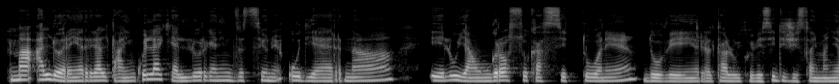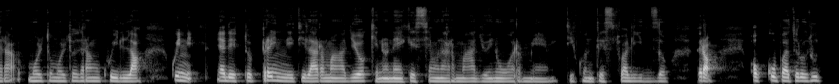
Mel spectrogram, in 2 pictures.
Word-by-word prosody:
Ma, 215 Hz, +1 st, +5 dB
allora 215 Hz, -7 st, +4 dB
in 165 Hz, +1 st, 0 dB
realtà 180 Hz, -2 st, 0 dB
in 160 Hz, +1 st, -3 dB
quella 235 Hz, +6 st, +1 dB
che 230 Hz, -7 st, -4 dB
è -, -, 0 dB
l'organizzazione 180 Hz, 0 st, -3 dB
odierna 170 Hz, +4 st, -2 dB, 0.3 s
e 185 Hz, -2 st, +2 dB
lui 200 Hz, -1 st, +2 dB
ha 160 Hz, -, +2 dB
un 155 Hz, +1 st, -1 dB
grosso 190 Hz, +2 st, +1 dB
cassettone, 170 Hz, +4 st, -4 dB
dove 150 Hz, -, -1 dB
in 145 Hz, 0 st, -1 dB
realtà 145 Hz, +2 st, -4 dB
lui 150 Hz, 0 st, -1 dB
coi 145 Hz, -, -6 dB
vestiti 160 Hz, +5 st, -3 dB
ci 150 Hz, -1 st, -4 dB
sta 150 Hz, -, -7 dB
in 150 Hz, -, -1 dB
maniera 150 Hz, +1 st, -1 dB
molto 160 Hz, 0 st, -1 dB
molto 155 Hz, +1 st, -1 dB
tranquilla. 155 Hz, -2 st, +2 dB, 0.3 s
Quindi 175 Hz, -6 st, +2 dB, 0.2 s
mi -, -, +2 dB
ha -, -, +7 dB
detto: 160 Hz, 0 st, +2 dB
"Prenditi 160 Hz, -4 st, +3 dB
l'armadio," 150 Hz, +1 st, +3 dB
che 155 Hz, -, -6 dB
non 140 Hz, 0 st, +4 dB
è 140 Hz, 0 st, +5 dB
che 155 Hz, +3 st, -1 dB
sia 150 Hz, +1 st, -3 dB
un 145 Hz, -, +3 dB
armadio 140 Hz, 0 st, -1 dB
enorme, 140 Hz, 0 st, -2 dB
ti 140 Hz, -, -9 dB
contestualizzo, 150 Hz, 0 st, -3 dB, 0.2 s
"Però -, -, +8 dB, 0.4 s
occupatelo 170 Hz, -1 st, +4 dB
tutto 170 Hz, 0 st, -1 dB
160 Hz, 170 wpm, -24 LUFS, 150-180 Hz, 0.4 s, Però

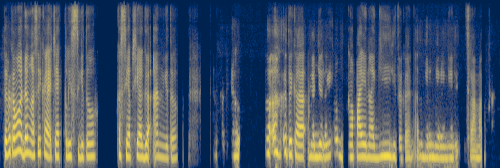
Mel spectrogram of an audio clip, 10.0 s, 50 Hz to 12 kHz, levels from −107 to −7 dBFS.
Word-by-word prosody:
Tapi 245 Hz, +2 st, +4 dB
kamu 275 Hz, +2 st, +7 dB
ada 275 Hz, -, +6 dB
gak 230 Hz, +1 st, +2 dB
sih 270 Hz, -, +1 dB
kayak, 235 Hz, -5 st, +4 dB
checklist 220 Hz, 0 st, 0 dB
gitu, 210 Hz, +1 st, 0 dB, 0.6 s
kesiapsiagaan 215 Hz, -2 st, +1 dB
gitu? 180 Hz, -1 st, -5 dB, 0.9 s
Tadi 220 Hz, -2 st, -29 dB
kan 220 Hz, -, -3 dB, 0.6 s
heeh, 280 Hz, +1 st, +4 dB
ketika 245 Hz, -5 st, +3 dB, 0.2 s
banjir 210 Hz, +1 st, +2 dB
lagi 210 Hz, +2 st, -2 dB
kamu 255 Hz, -4 st, -3 dB
ngapain 210 Hz, 0 st, +2 dB
lagi 195 Hz, +2 st, -1 dB, 0.2 s
gitu 200 Hz, -3 st, -5 dB
kan 100 Hz, 0 st, -5 dB
atau 215 Hz, -, -6 dB
barang-barangnya 195 Hz, -1 st, -2 dB
diselamatkan. 100 Hz, -, -9 dB
215 Hz, 145 wpm, -19 LUFS, 200-230 Hz, 0.9 s, kamu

